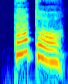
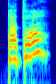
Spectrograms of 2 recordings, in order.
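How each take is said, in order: First: High, loud, falling cry; desperate call. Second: High, loud, rising call; anxious questioning call. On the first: Injured girl calls silent dad, desperate falling cry. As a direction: cry out insistently, pitch dropping at end. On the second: Injured girl seeks dad after crash, anxious rising call. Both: A narrator's reading.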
